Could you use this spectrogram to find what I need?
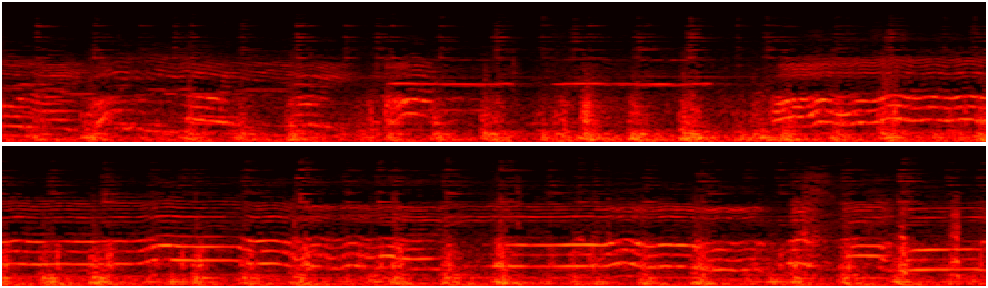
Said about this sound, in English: They play this when they come on to the Bon dances across the islands. Listen to the cowbells here, the whistle, the drums.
